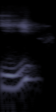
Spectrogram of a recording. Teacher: you pronounce down like e right it's very closed and also your tongue is super far to the front of your mouth it's also unrounded your lips aren't rounded · this works so the first vowel on this chart is e it's a closed front vowel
